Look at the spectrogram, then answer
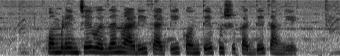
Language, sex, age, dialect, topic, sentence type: Marathi, female, 36-40, Standard Marathi, agriculture, question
